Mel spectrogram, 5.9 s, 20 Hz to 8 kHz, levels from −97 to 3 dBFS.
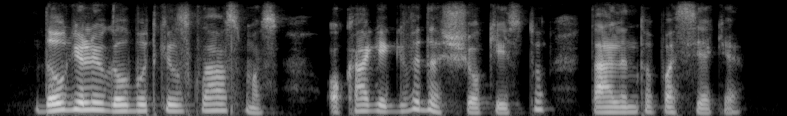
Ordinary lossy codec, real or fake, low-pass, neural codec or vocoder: Opus, 24 kbps; real; 7.2 kHz; none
